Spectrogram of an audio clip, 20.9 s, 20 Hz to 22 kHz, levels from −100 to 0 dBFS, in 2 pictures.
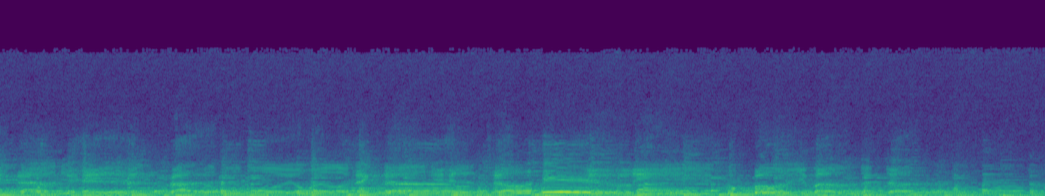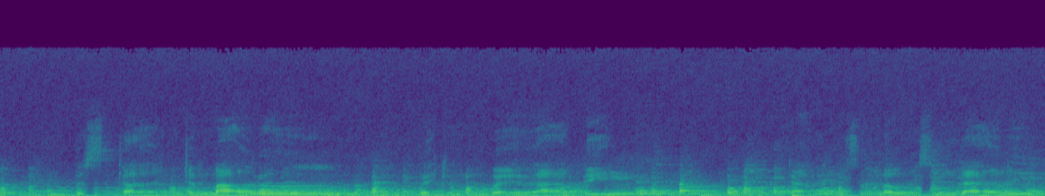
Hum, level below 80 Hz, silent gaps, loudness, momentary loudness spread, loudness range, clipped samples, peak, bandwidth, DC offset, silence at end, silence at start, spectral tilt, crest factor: none; -42 dBFS; none; -30 LUFS; 8 LU; 8 LU; under 0.1%; -12 dBFS; 17 kHz; 0.4%; 0 s; 0 s; -7.5 dB/octave; 18 dB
